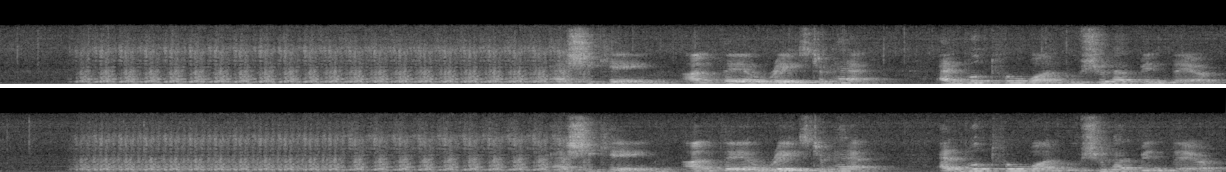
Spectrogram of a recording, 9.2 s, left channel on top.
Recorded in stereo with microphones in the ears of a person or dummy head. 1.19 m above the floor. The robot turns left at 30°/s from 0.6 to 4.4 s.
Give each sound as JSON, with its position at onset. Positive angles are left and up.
{"t": 4.1, "sound": "a man speaking", "side_deg": 60, "distance_m": 3.0}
